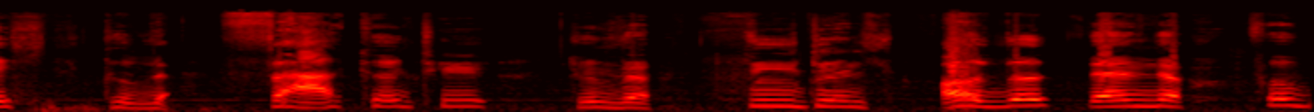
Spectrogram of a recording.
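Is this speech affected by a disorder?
Yes: cerebral palsy; speech impediment.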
